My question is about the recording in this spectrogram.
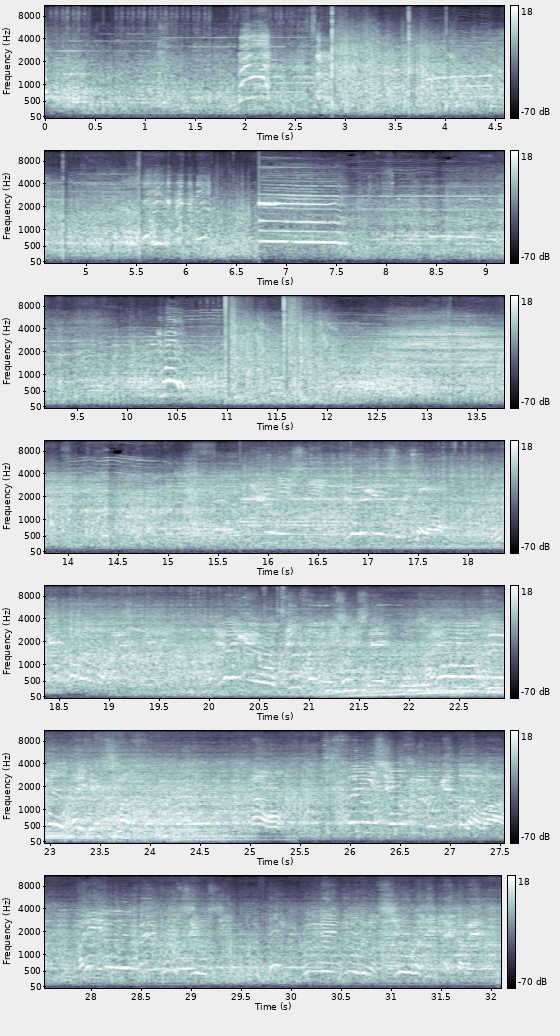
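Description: Mock-battle gunfire and blasts, a string of sharp reports through the first dozen seconds, followed by a tracked armoured vehicle's engine revving up in a rising note around twenty seconds in.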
